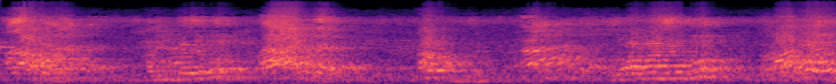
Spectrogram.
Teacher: দুটো বর্ণ আছে, যে দুটো বর্ণ একটা ভিজে অংশ থেকে উচ্চারিত হয় আর একটা শুকনো অংশ থেকে উচ্চারিত হয়। তাহলে বা যে বর্ণটি রয়েছে এটা উচ্চারিত হয় ঠোঁটের ভিজে অংশ থেকে, অর্থাৎ ভিতর থেকে।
